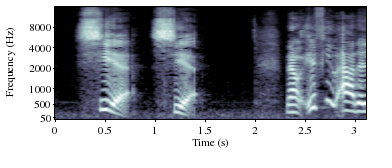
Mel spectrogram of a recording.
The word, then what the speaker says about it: 谢谢: You can think of it kind of like the word she and she. Not too hard, right? 谢谢.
